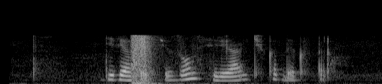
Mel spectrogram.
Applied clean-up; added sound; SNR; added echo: none; Tearing; -1 dB; none.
